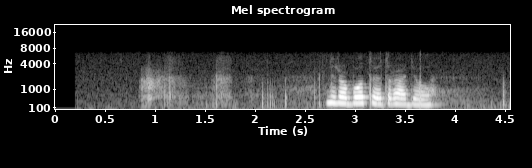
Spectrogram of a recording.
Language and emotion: Russian, neutral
